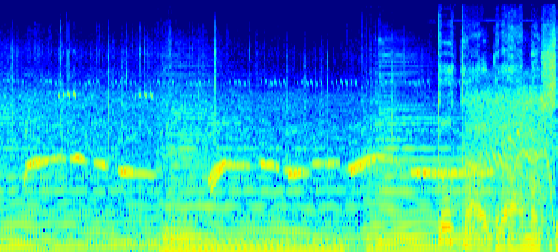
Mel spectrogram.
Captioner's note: whistling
